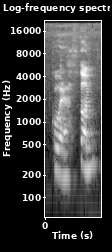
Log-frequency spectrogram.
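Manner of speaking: corazón with a "th" for the Z; tongue between the teeth on the Z of corazón; Castilian Z. Shown as a demonstration. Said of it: "a língua entre os dentes". (Z interdental em corazón, como na Espanha)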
